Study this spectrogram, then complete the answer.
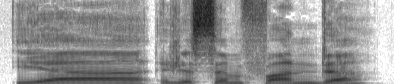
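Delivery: high, loud, offended denial; indignant protest. A narrator's reading. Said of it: "ohradil se".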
